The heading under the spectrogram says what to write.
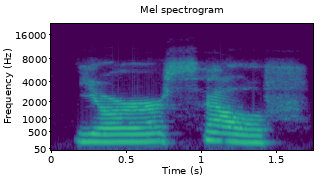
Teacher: Aqui nós temos o r retroflexo do inglês que a língua vira para trás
